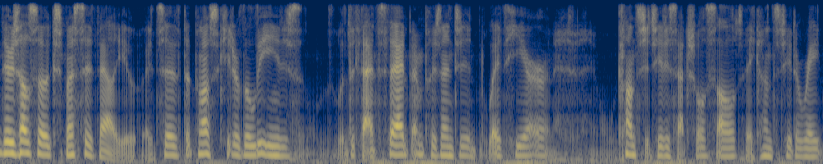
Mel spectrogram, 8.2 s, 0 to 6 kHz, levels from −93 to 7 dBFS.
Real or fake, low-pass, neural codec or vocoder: fake; 5.4 kHz; autoencoder, 22.05 kHz, a latent of 192 numbers a frame, VITS, trained on many speakers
